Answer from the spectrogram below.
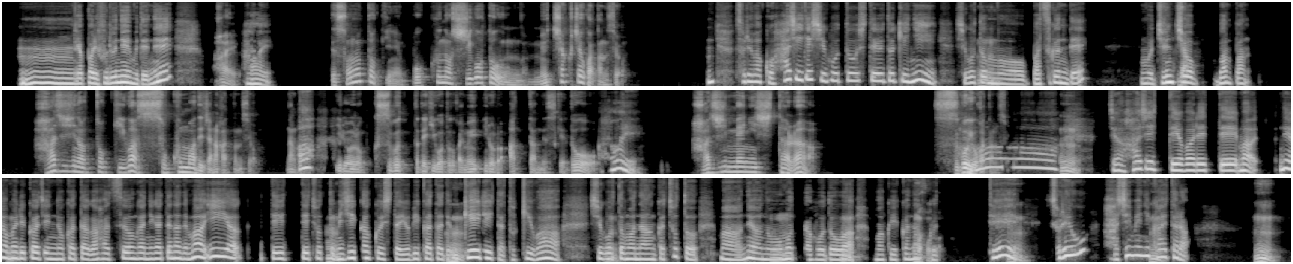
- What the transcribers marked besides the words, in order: "順風満帆" said as "じゅんちょうばんぱん"; other background noise; tapping
- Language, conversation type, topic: Japanese, podcast, 名前や苗字にまつわる話を教えてくれますか？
